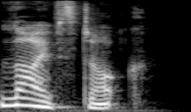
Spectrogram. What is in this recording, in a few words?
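"livestock", British English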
